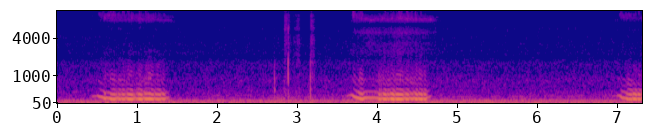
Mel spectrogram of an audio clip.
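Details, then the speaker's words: Soft, whistling, purr-like snores about every three seconds over low background hum from Noodle, a sleeping cat; snoring. "You make me laugh so much. You snore more than I do."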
